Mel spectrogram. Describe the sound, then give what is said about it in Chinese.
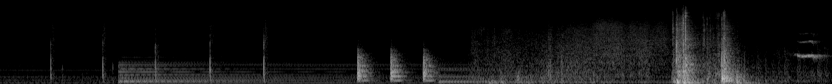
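Knocking on a door: a series of light, evenly spaced taps, then three firmer knocks, followed by a louder thud and rustle. “外头的脚步声去而复返，渐行渐近，直至敲门声响起。”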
